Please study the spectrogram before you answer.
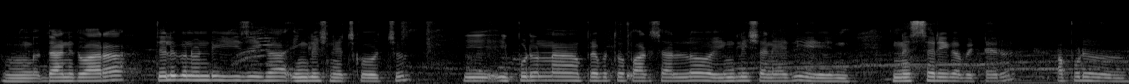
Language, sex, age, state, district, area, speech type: Telugu, male, 18-30, Andhra Pradesh, Bapatla, urban, spontaneous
